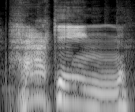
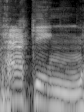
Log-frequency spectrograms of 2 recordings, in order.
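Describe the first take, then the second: First: The word is said very loudly. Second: The word is said at normal volume.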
